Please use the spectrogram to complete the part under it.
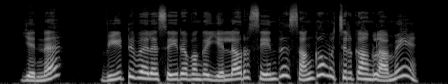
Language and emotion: Tamil, surprised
